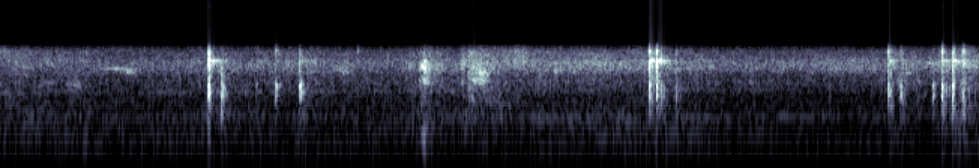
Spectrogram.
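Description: Steady running noise inside a moving bus, broken by several short, sharp sounds scattered through it.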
